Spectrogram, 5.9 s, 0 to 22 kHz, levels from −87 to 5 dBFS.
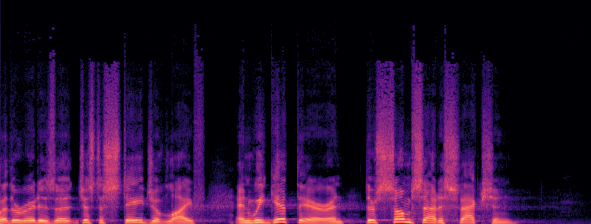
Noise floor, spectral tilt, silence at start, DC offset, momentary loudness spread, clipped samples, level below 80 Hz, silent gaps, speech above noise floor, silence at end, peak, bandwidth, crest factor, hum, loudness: -64 dBFS; -5 dB/octave; 0 s; under 0.1%; 7 LU; under 0.1%; -66 dBFS; none; 48 dB; 0.8 s; -2 dBFS; 16 kHz; 14 dB; none; -17 LUFS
